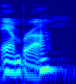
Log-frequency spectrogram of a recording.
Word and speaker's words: Amber: My name is spelled Amber. It's pronounced Ambra.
